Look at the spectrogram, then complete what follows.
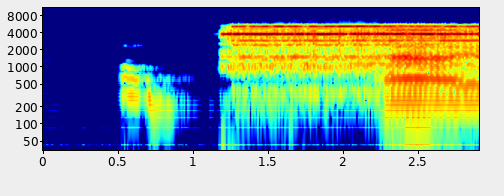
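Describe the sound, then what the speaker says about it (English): A telephone rings in a detective radio drama: a voice speaks briefly, then a loud, steady electric bell rings continuously until the end, with a voice beginning to speak over it. "Get the phone, Walt."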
